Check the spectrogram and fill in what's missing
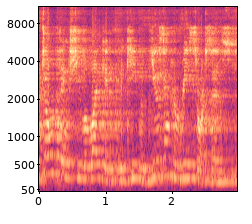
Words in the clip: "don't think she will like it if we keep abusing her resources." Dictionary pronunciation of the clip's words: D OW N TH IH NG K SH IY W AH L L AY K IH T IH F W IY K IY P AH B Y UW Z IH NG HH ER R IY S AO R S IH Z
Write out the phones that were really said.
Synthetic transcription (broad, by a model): D OW N TH IH NG K SH IY W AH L L AY K IH T IH F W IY K IY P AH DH Y UW Z IH NG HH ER R IY S AO R S IH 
